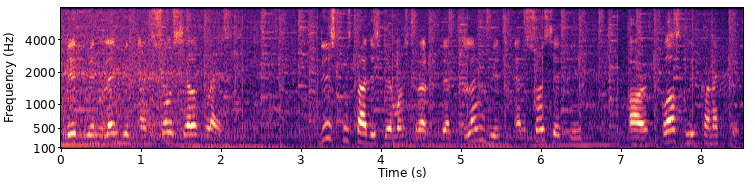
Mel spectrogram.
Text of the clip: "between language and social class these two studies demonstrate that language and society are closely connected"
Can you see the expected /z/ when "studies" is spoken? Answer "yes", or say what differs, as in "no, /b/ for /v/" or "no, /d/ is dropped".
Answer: no, /s/ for /z/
